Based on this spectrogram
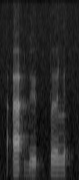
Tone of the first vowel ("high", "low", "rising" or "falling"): high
